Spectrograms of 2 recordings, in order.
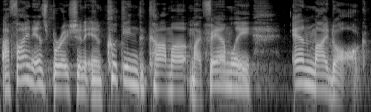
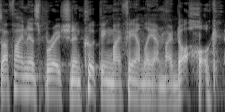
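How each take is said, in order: First: There is a clear break after cooking. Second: It runs on with no break after cooking.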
